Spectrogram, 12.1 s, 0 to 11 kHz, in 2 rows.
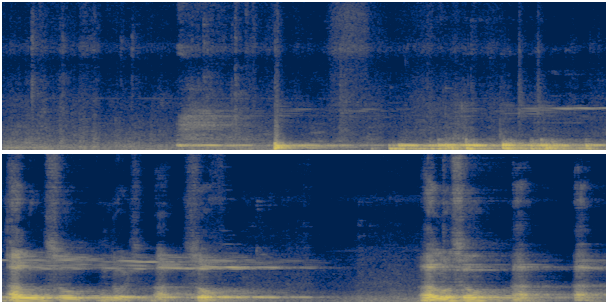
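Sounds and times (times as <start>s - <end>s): guitar note ringing: 2.0s - 9.6s.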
